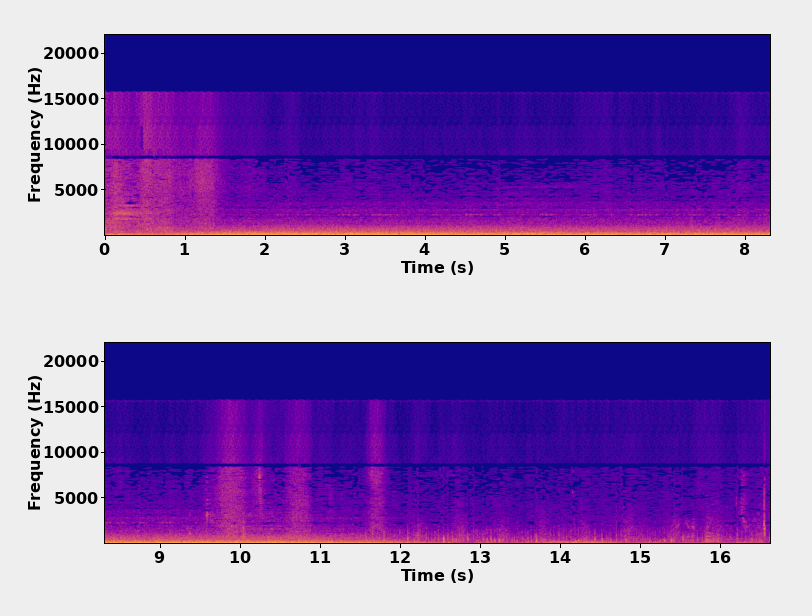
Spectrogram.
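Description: Car running, heard from inside the cabin: a steady low drone that drops away about twelve seconds in, with a couple of short clicks just before.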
